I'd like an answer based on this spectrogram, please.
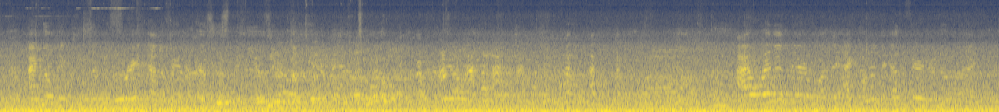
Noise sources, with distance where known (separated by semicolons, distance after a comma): person or small group talking, near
